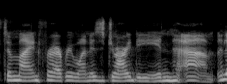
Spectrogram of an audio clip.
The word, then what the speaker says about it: Jardine: The one that comes to mind for everyone is Jardine, and everybody pronounces it differently. It's Jardin. Some people say Jardine. I'm sure there are other variations.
